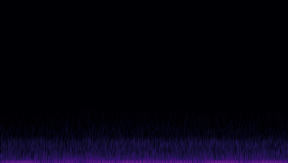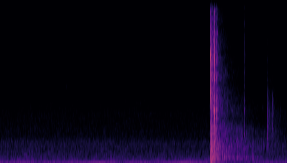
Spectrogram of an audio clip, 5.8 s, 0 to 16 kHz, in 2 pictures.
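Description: A single sharp crack from a Kidd 10/22 .22LR rifle firing Eley Tenex ammunition cuts through a low steady background hum outdoors, followed by a faint echo.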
